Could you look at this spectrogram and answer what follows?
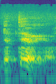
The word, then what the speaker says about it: diphtheria: The first syllable is dip. – Oh, diphtheria.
